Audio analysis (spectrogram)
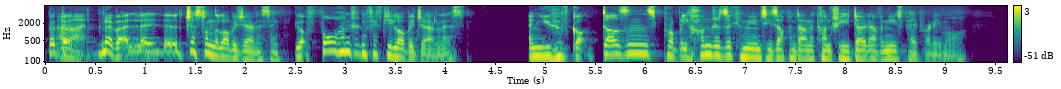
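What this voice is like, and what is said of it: Sussex English accent. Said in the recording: “Where I grew up in Sussex, you can probably tell from my accent, I'm not from this neck of the woods.”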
